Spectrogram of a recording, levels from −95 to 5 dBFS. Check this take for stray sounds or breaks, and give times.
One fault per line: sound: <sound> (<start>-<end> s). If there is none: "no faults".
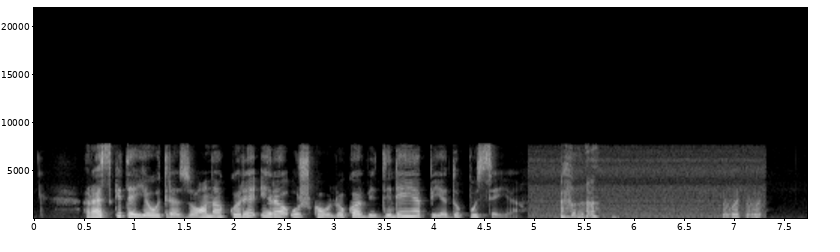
sound: laugh (5.2-5.9 s)
sound: laugh (6.9-7.3 s)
